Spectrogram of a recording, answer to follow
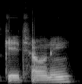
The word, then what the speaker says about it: Gaton: right how's it pronounced I pronounce it the way close to the way that I pronounce my real life name which is gayon because it's a Corruption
